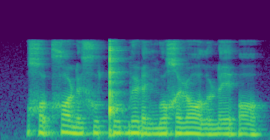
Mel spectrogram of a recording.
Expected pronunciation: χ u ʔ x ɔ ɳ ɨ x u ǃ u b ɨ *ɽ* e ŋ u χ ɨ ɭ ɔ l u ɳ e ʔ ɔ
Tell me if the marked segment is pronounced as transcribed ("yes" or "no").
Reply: yes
